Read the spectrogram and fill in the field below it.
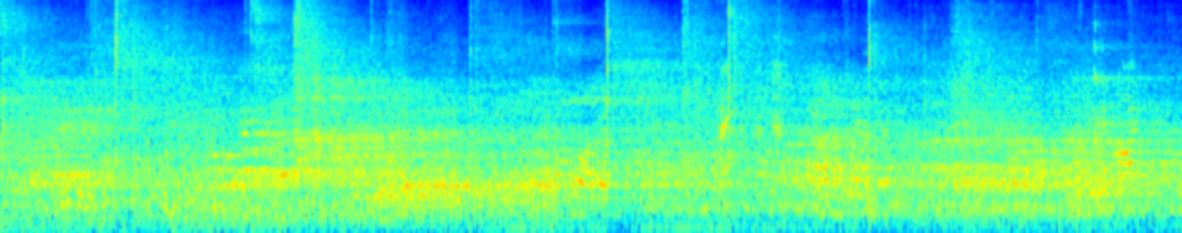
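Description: Several men talk and call out across a large echoing hall.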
